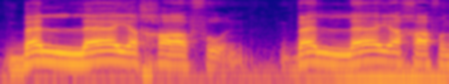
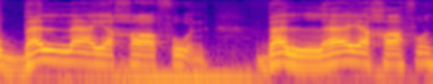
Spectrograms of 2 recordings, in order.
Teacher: if after bel comes a word that starts with lam, you're going to make idgham of the last letter in bel with the first letter of the word after.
